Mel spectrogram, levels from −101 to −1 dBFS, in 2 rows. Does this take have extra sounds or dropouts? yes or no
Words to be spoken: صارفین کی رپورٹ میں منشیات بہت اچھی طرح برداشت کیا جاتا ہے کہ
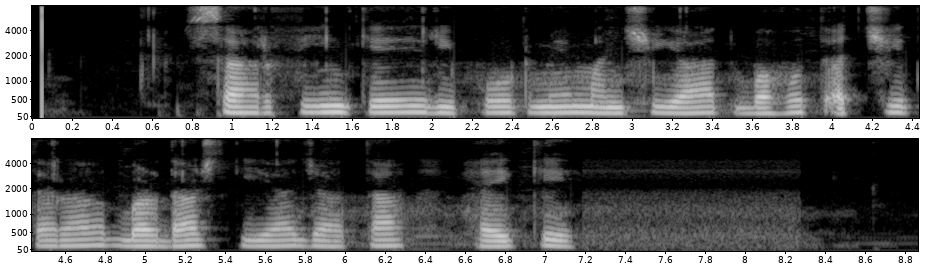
no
